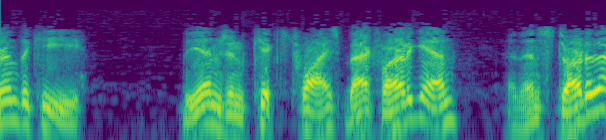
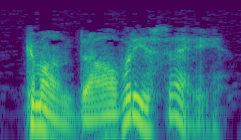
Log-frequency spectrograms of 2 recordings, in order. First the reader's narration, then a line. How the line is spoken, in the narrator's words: He murmured under his breath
